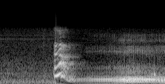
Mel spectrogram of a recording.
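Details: Pet dog sitting at the table begging for chicken indoors: one sharp short bark followed by a low rising growl-like groan, with a person scolding nearby.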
